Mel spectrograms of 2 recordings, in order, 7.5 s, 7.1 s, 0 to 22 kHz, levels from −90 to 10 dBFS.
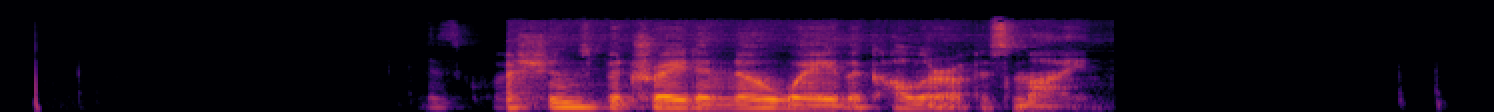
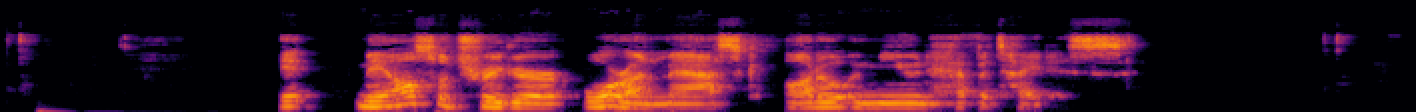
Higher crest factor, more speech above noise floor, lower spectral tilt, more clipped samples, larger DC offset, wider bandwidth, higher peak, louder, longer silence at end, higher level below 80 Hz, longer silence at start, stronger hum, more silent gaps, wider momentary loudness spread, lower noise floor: about the same, 20 dB vs 20 dB; first, 55 dB vs 37 dB; first, -5.5 dB/octave vs -2.5 dB/octave; neither; neither; about the same, 12 kHz vs 11 kHz; second, -12 dBFS vs 0 dBFS; second, -28 LUFS vs -16 LUFS; first, 2.05 s vs 1.4 s; second, -68 dBFS vs -58 dBFS; first, 2.15 s vs 0.1 s; neither; second, none vs 1.12-1.34 s; about the same, 10 LU vs 11 LU; first, -82 dBFS vs -54 dBFS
